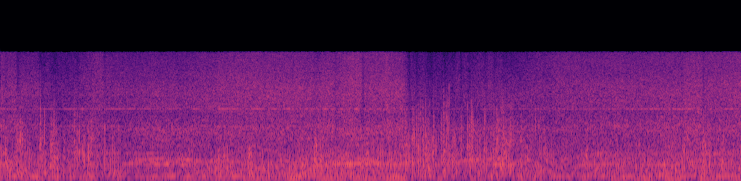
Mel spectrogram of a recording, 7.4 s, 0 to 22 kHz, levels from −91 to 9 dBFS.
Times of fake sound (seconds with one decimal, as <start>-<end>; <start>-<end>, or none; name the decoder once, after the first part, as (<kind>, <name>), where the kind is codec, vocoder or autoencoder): none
